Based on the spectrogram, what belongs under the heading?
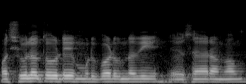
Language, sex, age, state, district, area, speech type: Telugu, male, 45-60, Telangana, Nalgonda, rural, spontaneous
